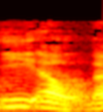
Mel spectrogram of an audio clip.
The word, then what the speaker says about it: El: But the people of Canaan, the Canaanites, they were actually worshippers of another god named El, E-L. That's how it's pronounced, El.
